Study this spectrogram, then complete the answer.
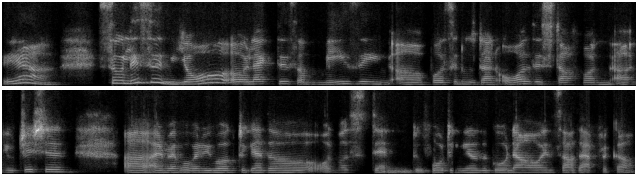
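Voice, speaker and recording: In an unremarkable speaking voice, a woman with fairly low pitch talks at a moderate pace with ordinary pitch variation. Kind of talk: interview questions.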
